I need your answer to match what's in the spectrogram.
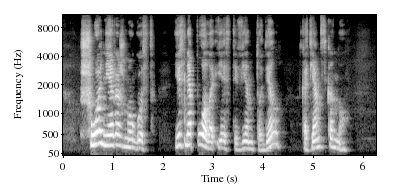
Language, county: Lithuanian, Tauragė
